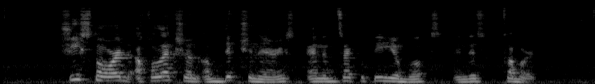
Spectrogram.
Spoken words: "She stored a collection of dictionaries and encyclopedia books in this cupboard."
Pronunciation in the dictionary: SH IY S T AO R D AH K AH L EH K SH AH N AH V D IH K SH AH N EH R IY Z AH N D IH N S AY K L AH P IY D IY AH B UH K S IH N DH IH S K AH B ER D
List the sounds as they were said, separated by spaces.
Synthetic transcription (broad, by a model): SH IY S T AO R D AH K AH L EH K SH AH N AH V D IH K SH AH N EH R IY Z AH N D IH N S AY K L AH P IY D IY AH B UH K S IH N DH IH S K AH B ER D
